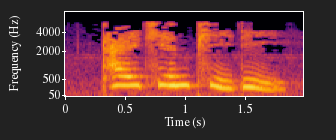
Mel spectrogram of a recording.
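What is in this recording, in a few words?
"开天辟地", Mandarin Chinese; chinese flashcards; hsk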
